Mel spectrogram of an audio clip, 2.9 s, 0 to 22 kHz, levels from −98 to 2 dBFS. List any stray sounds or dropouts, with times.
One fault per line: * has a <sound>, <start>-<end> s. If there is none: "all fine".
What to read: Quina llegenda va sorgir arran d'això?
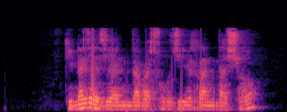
all fine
